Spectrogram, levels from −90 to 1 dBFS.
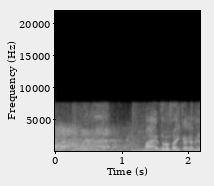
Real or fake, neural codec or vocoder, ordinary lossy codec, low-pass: fake; codec, 16 kHz, 2 kbps, X-Codec, HuBERT features, trained on balanced general audio; none; none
